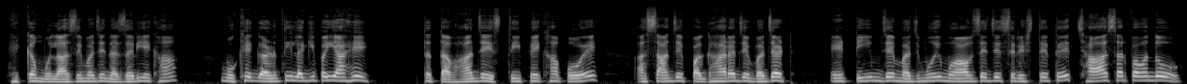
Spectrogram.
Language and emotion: Sindhi, fearful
